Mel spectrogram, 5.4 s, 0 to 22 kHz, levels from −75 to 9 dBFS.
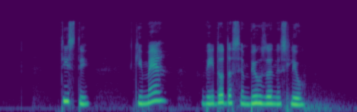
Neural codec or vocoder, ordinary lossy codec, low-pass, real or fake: none; none; 10.8 kHz; real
